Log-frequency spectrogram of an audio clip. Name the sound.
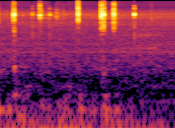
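typing on a computer keyboard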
